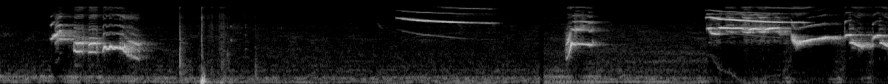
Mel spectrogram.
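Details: Orange-headed thrush lure song used to coax a silent bird to sing: short bursts of high whistles and warbles separated by pauses, with a sharp click and a steady low hum between phrases.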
